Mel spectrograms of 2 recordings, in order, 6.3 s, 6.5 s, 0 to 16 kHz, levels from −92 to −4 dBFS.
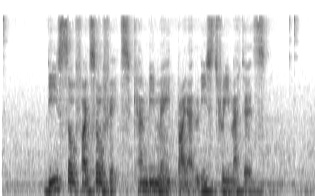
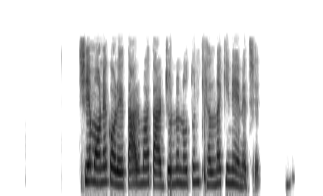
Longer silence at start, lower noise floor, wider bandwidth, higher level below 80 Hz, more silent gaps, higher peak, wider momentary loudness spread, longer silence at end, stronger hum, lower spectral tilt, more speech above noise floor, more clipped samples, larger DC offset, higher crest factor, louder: second, 0.05 s vs 1.6 s; second, -55 dBFS vs under -90 dBFS; first, 11.5 kHz vs 7.8 kHz; first, -54 dBFS vs -62 dBFS; second, none vs 5.21-5.71 s; second, -12 dBFS vs -2 dBFS; about the same, 12 LU vs 12 LU; second, 0.1 s vs 0.65 s; neither; first, -5.5 dB/octave vs -3.5 dB/octave; second, 28 dB vs over 73 dB; neither; neither; about the same, 18 dB vs 18 dB; second, -28 LUFS vs -17 LUFS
